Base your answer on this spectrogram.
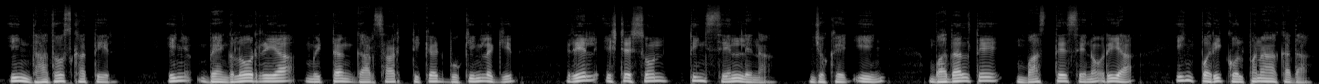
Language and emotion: Santali, fearful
